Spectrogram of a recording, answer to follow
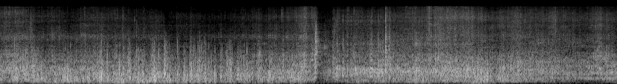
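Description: Skateboard rolling on concrete: a steady wheel rumble with many small ticks, dipping briefly about three seconds in.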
